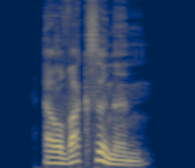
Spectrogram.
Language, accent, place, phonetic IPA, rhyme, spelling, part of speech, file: German, Germany, Berlin, [ɛɐ̯ˈvaksənən], -aksənən, Erwachsenen, noun, De-Erwachsenen.ogg
- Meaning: inflection of Erwachsener: 1. strong genitive/accusative singular 2. strong dative plural 3. weak/mixed genitive/dative/accusative singular 4. weak/mixed all-case plural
